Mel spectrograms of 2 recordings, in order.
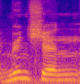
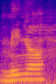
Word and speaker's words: München: In Germany, we would say München or the Bavarian would probably say, I think I'll butcher it, Minga.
